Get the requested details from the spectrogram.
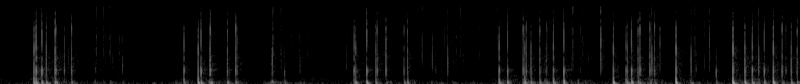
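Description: Long nails tap and scratch gold crocodile-embossed faux leather on the rounded edge of a box or book. Quick, dry clicks come in dense bursts with crinkly scratching between them, and nothing rings on after each tap.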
